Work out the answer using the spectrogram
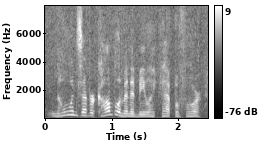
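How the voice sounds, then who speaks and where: A man playing an excitable, earnest young male inventor in a video game cutscene. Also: sits high, fairly quick, a little hiss or hum. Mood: excited, proud. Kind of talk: animated game cutscene dialogue. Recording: loud music behind the voice.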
